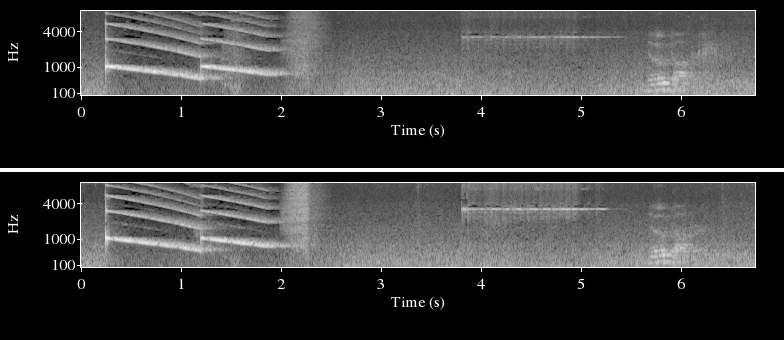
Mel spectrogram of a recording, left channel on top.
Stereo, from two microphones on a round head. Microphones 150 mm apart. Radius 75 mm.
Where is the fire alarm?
10° right (ahead or behind), 2.5 m.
